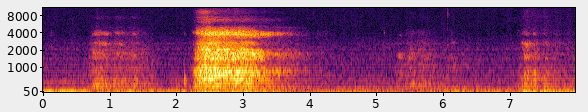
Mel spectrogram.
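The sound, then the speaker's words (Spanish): Slow breathing: a few soft breaths followed by one loud, airy exhale that fades out, then quieter breaths. Intimate, with no talking. “¿Sientes eso? Es mi respiración.”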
